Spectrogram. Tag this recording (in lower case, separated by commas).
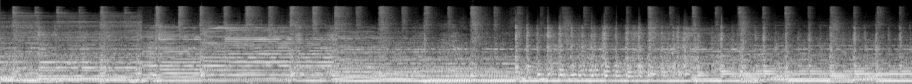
music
